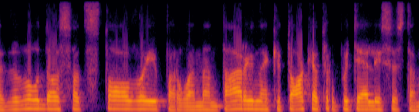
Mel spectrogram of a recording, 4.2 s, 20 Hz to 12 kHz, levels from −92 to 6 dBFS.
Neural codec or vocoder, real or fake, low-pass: none; real; 10.8 kHz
